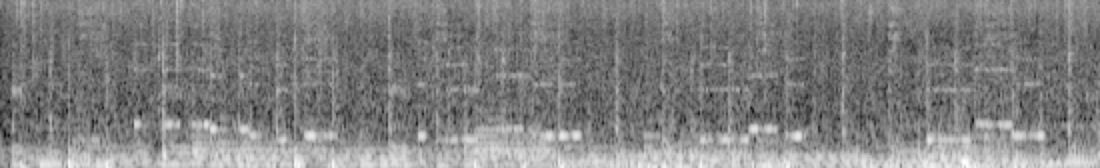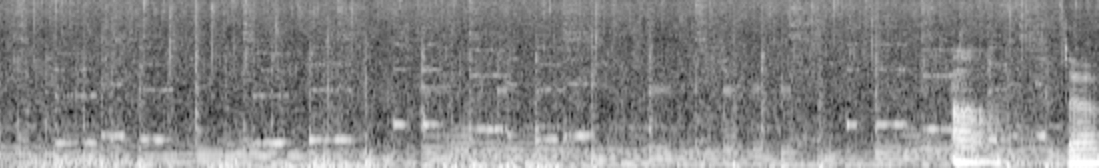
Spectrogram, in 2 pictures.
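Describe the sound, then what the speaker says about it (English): Rain patters steadily on a surface for the whole stretch, a soft, even, faint wash of drops with no talk over it. "I love rain days."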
